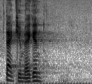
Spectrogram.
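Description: A young woman cries out loudly.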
